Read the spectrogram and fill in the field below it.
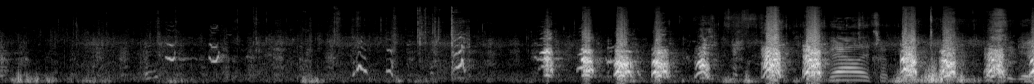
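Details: Five-month-old Briard puppy Aragorn meeting sheep for the first time while herding; quiet scattered sounds give way to a fast run of loud, evenly spaced barks with a whining yelp in the middle.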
